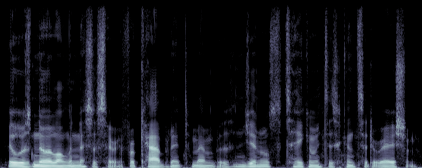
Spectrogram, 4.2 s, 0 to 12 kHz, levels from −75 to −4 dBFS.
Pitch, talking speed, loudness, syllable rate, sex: 100 Hz, 215 wpm, -21 LUFS, 7.2 syllables/s, male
